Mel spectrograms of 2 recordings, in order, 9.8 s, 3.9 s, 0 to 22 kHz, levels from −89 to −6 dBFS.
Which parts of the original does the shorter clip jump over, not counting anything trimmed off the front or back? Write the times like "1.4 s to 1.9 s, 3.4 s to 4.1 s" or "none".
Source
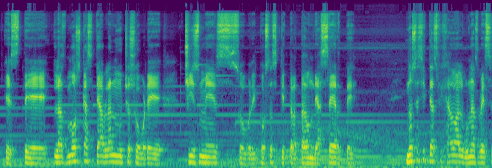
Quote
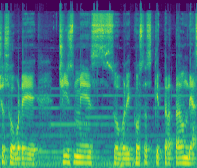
none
